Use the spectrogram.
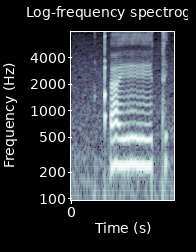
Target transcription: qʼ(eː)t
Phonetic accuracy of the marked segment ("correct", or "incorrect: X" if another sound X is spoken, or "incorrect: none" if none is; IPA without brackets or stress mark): correct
